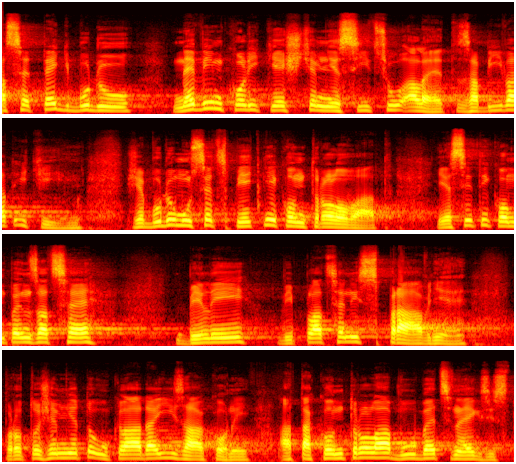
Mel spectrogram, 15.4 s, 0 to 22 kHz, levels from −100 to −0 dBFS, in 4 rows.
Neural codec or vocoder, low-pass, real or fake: none; 14.4 kHz; real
